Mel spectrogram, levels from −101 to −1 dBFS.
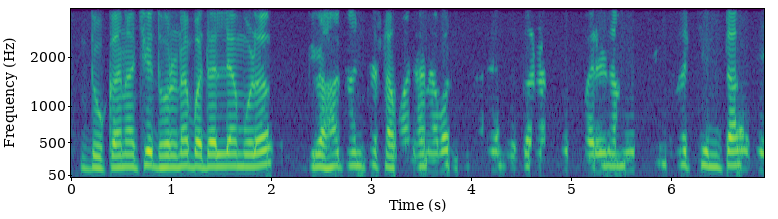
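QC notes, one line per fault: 1.94 to 2.04 s and 2.3 s to end: speech suppressed in double talk. Brief dip of about 10 dB, then cuts up to about 30 dB. Likely echo-canceller overreach.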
